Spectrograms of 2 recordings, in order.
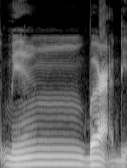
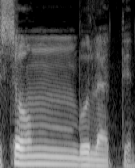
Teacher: Bunyi n-nya berubah menjadi m samar sedikit seperti Ikhfa Syafawi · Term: iqlab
